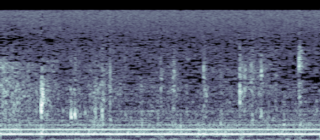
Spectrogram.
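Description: Near silence: room tone with a faint steady hum and a few faint, scattered small clicks.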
